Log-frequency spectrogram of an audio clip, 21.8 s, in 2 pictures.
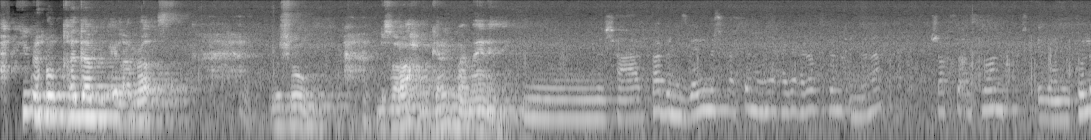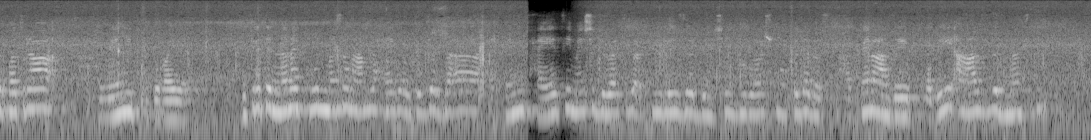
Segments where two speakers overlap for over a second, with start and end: none

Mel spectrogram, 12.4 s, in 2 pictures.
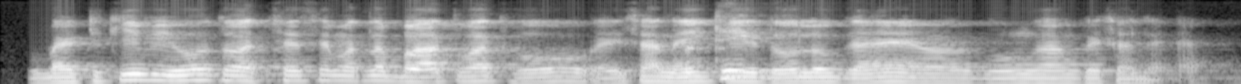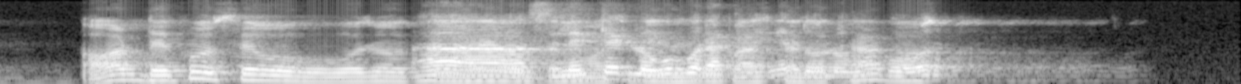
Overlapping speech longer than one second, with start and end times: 8.4-10.9

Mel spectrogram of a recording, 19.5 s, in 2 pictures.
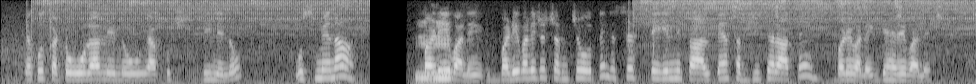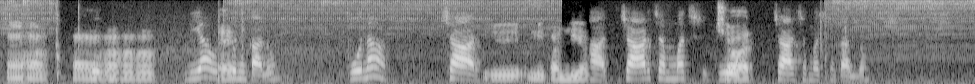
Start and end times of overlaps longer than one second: none

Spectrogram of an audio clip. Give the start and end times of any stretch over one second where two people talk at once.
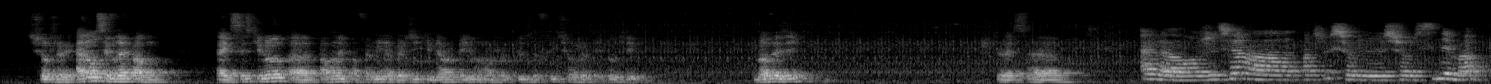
none

